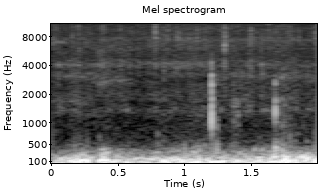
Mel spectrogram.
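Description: Wind rumbling on the microphone while riding a Diamondback Wildwood Classic hybrid bicycle on a paved path, with tyre noise and a few light clicks about half a second, a second, and a second and a half in.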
